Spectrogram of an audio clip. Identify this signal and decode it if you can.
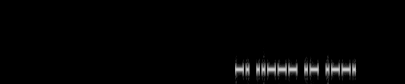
Morse code, heard as a keyed tone, about 42 wpm, 700 Hz. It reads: N2AP
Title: USA Call Signs - 4 Characters - Repeated 3x - 45wpm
